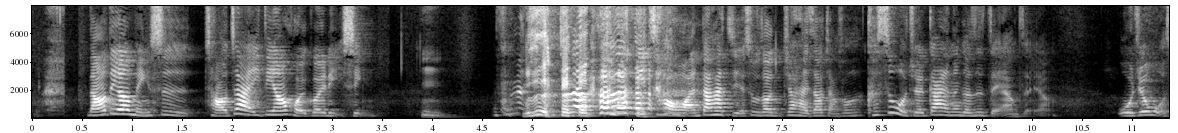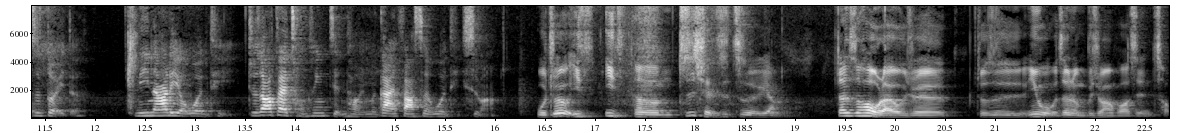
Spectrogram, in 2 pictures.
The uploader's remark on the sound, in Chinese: 本集因為共用麥克風所以音質可能會有點小小的不好或不清楚還請多多擔待。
